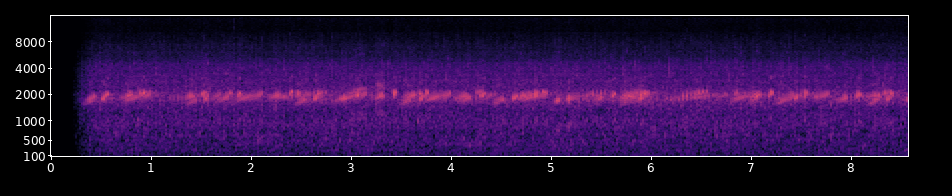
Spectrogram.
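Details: Frogs calling in a dense, continuous chorus of rapid, raspy croaks that form an unbroken buzzing band, steady throughout with slight pulsing, no other sounds evident.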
